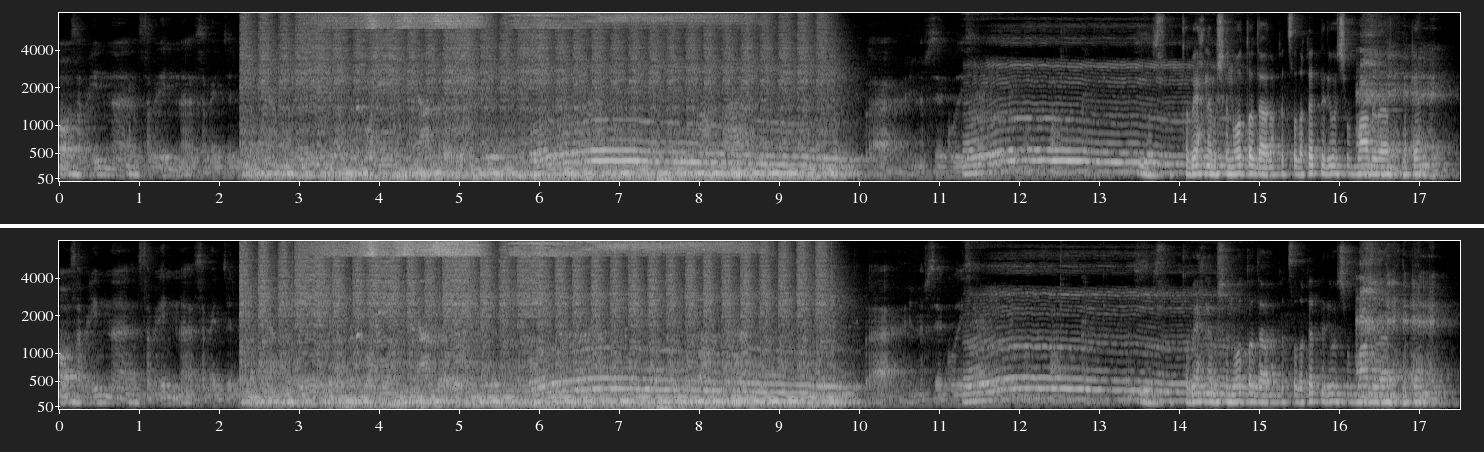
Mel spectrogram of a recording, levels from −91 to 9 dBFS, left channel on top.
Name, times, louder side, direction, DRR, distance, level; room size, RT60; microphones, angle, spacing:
voice 1, 0.0-5.5 5.9-13.5 16.2-17.2, right 1 dB, 80° right, 3 dB, 1.1 m, -35 dB
sound 1, 2.3-9.9, right 1 dB, 65° right, 0.9 m, -26 dB
sound 2, 3.1-8.9, right 6 dB, 40° right, 0.6 m, -28 dB
sound 3, 5.9-10.0 11.3-15.3, left 2 dB, ahead, 0.7 m, -29 dB
voice 2, 13.5-16.6 16.9-17.2, left 3 dB, 35° left, 10 dB, 0.3 m, -27 dB
8.8 x 5.3 x 2.8 m, 1.1 s
head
